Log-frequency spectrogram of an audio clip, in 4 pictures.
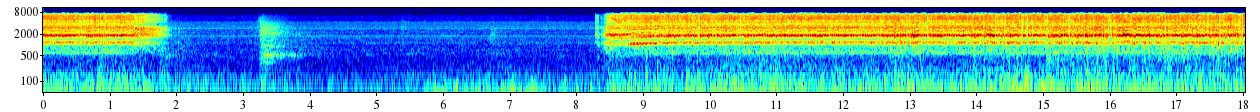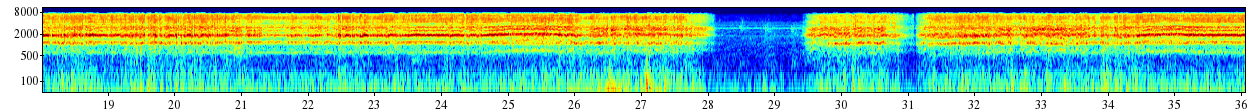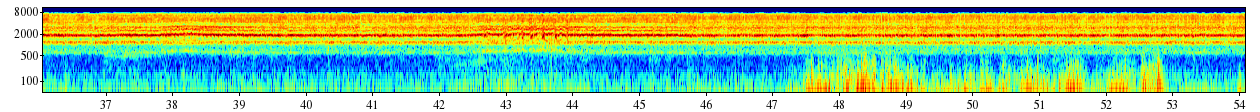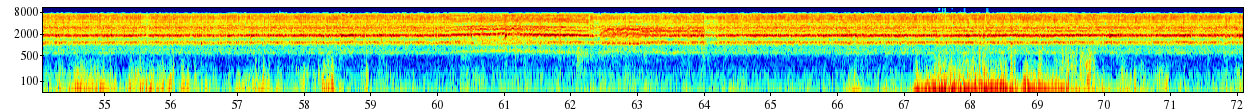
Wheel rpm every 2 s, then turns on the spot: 120, 0, 0, 0, 110, 160, 160, 160, 160, 160, 160, 160, 160, 140, 30, 110, 160, 160, 160, 160, 160, 160, 160, 160, 160, 160, 160, 160, 160, 160, 160, 160, 160, 160, 160, 160.
none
